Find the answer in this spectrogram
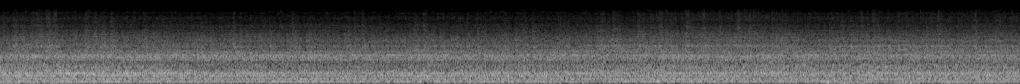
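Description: Forecourt petrol pump dispensing fuel: a steady hum from the dispenser with fuel flowing through the nozzle into the car's tank.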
